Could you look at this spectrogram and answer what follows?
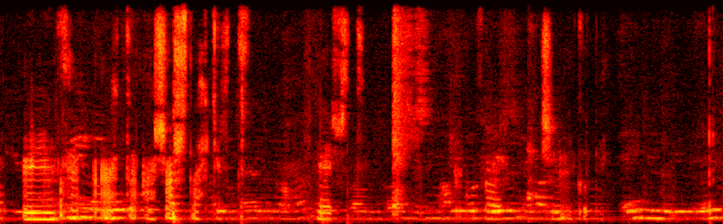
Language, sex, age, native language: Icelandic, male, 11, Icelandic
